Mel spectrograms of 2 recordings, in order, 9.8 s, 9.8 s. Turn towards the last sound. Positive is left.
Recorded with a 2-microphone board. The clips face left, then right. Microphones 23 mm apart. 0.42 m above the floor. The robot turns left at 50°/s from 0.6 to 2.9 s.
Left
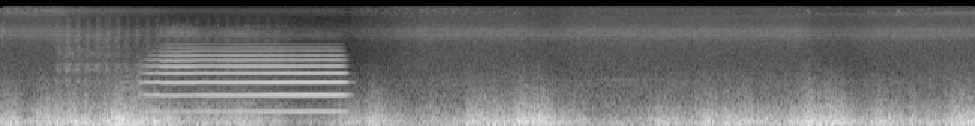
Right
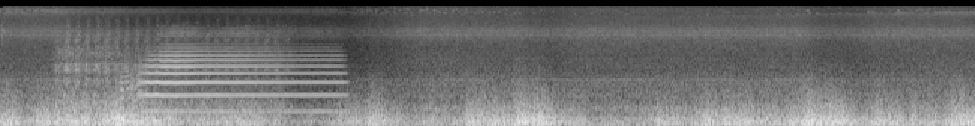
turn(degrees=135)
